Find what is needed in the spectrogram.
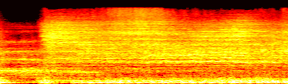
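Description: Live rock band playing loud: electric guitars and drum kit together, the sound growing fuller and brighter about half a second in.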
